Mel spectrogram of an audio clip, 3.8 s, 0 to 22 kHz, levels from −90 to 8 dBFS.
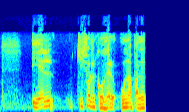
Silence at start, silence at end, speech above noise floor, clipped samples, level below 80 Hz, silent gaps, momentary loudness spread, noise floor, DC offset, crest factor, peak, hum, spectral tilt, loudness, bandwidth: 0.05 s; 0.9 s; 68 dB; under 0.1%; -46 dBFS; none; 15 LU; -85 dBFS; under 0.1%; 16 dB; -4 dBFS; none; -4.5 dB/octave; -18 LUFS; 13.5 kHz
